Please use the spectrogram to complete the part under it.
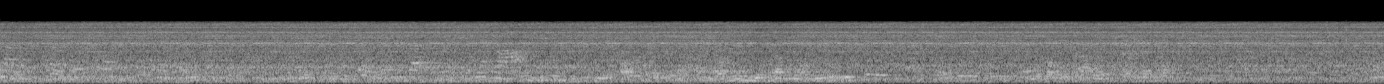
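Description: Jet engines hum steadily as an airliner taxis.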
